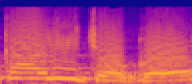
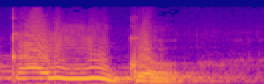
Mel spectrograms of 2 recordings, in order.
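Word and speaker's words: Kaliyuga: Sunan Kalijogo itu yang benar Sunan Kaliyugo. Kali artinya rusak, yugo artinya zaman.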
